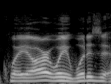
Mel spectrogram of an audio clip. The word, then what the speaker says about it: Cuellar: Henry Queller, brother. That's how you say it. God damn it. He's in Texas, not Mexico.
